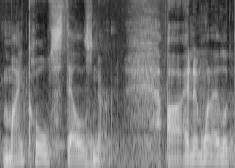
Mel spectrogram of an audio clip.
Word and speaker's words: Stelzner: look it up okay so I just hook it up it's Michael Stelzner I don't know why I never get his name right Michael Stelzner and then when I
